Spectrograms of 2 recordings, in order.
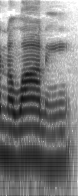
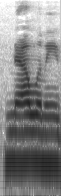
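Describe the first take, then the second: First: Nalani said nah-LAH-nee; alternative pronunciation. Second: Nalini said NAL-uh-nee; doubtful pronunciation. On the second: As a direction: stress the first syllable of Nalini, short middle vowel. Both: Shown as a demonstration. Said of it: "that sounds ho-, terrible".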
